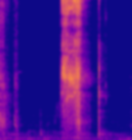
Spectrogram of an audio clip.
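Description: A budgerigar gives one short, harsh, high-pitched chirp between faint clicks.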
